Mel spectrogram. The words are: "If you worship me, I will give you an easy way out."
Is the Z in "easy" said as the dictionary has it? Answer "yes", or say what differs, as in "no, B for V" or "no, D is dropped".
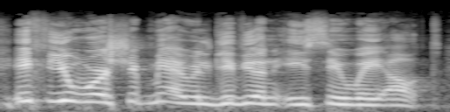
no, S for Z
